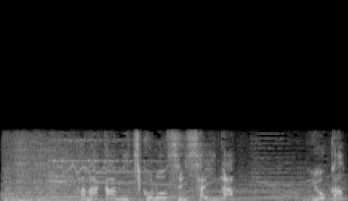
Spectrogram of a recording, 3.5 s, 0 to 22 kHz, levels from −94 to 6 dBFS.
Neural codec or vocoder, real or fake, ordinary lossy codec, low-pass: none; real; none; none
